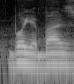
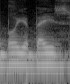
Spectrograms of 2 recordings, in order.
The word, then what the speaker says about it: bouillabaisse: in in the french if there's two s's it's not the z sound it's the hard s sound so you might hear some people say boy a buzz or bully a base or i think proper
